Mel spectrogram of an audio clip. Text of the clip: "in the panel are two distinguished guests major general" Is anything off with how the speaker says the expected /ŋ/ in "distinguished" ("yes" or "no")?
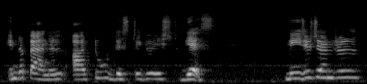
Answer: yes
